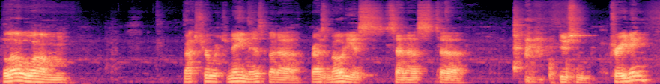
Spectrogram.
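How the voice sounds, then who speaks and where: A man's voice: on the low side, slow, pauses often. A man playing a character in a tabletop game, talking in a laid-back, hesitant way. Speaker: player. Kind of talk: casual tabletop play. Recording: echoey room with faint noise.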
